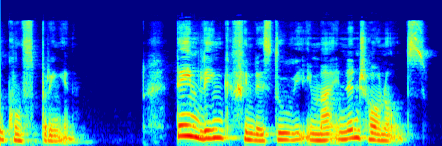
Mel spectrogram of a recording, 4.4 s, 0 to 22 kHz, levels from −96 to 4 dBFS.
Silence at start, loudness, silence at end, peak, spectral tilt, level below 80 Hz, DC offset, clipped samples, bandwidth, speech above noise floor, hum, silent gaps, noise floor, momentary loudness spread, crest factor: 0 s; -16 LUFS; 0.2 s; 0 dBFS; -6 dB/octave; -58 dBFS; under 0.1%; under 0.1%; 12.5 kHz; 58 dB; none; none; -75 dBFS; 13 LU; 16 dB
